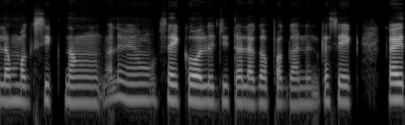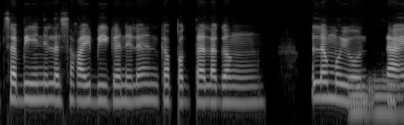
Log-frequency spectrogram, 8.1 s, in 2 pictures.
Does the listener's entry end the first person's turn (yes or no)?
yes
